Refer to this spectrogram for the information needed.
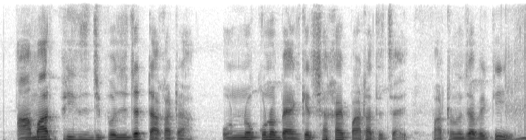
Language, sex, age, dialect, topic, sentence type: Bengali, male, 36-40, Northern/Varendri, banking, question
